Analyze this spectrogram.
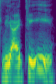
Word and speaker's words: vite: How would you pronounce V-I-T-E?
